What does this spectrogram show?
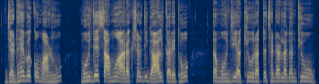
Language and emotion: Sindhi, angry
